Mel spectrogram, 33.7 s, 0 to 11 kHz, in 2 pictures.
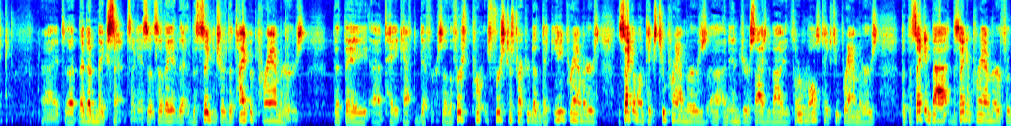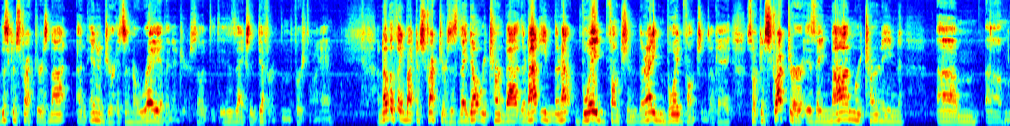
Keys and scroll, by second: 0.0-0.2 typing, 2.6-5.9 typing.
